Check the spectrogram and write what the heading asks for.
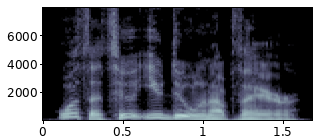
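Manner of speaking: scolding. A narrator's reading. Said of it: "Mary scolded".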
